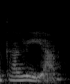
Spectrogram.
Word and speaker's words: Talija: Talija, sa akcentom Talija.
